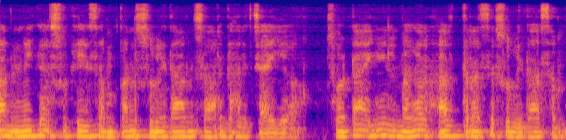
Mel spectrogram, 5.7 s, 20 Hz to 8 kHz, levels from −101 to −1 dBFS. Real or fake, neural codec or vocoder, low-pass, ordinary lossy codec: fake; vocoder, 44.1 kHz, 128 mel bands, Pupu-Vocoder; 7.2 kHz; none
